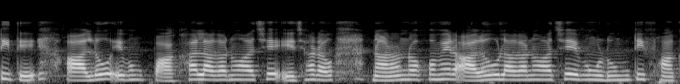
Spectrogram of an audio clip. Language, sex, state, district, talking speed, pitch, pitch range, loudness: Bengali, female, Bihar, Katihar, 125 wpm, 215 Hz, 200-225 Hz, -15 LUFS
